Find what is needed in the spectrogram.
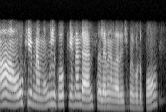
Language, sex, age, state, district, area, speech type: Tamil, female, 30-45, Tamil Nadu, Kallakurichi, rural, conversation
